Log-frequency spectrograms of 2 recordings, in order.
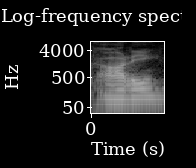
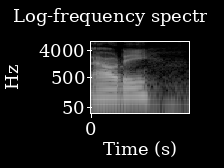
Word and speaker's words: Audi: An Audi, you pronounce it Audi, not Audi.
